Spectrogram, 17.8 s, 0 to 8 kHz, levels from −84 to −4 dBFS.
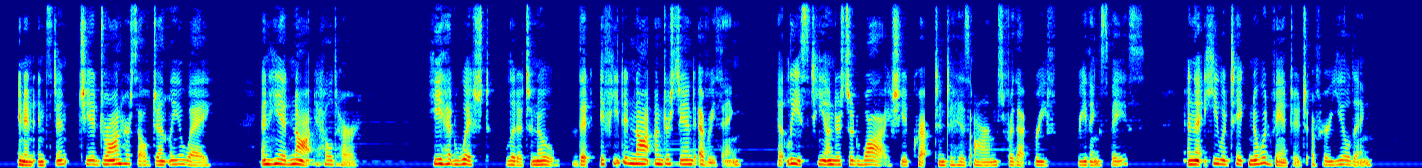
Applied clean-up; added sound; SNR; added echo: classical method spectral subtraction.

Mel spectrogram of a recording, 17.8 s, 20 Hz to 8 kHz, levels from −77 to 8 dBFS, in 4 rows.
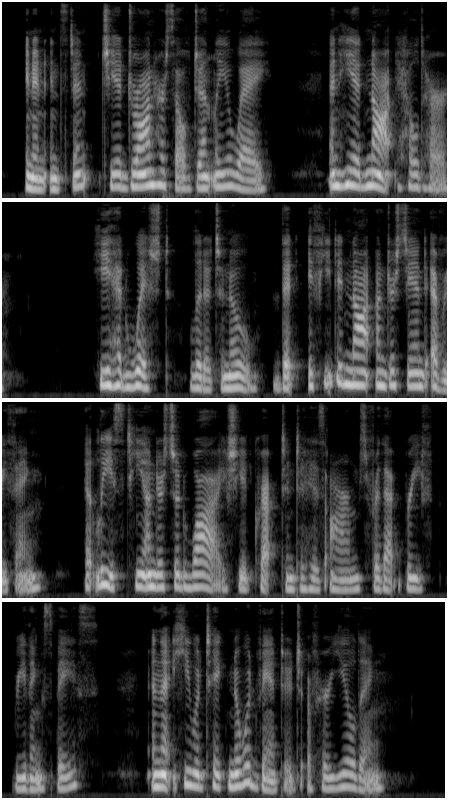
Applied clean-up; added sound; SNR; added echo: none; none; none; none.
